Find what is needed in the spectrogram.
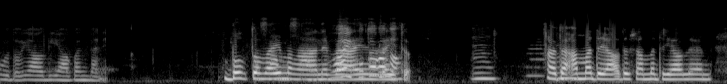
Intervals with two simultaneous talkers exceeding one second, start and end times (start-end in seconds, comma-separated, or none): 2.5-4.0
